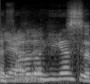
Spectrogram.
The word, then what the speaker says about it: Sábado Gigante: I wanted somebody that knows how to say it correctly to say it, not me. – Yeah, Sábado Gigante.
